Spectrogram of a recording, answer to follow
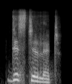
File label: "distillate", Indian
